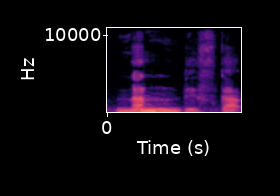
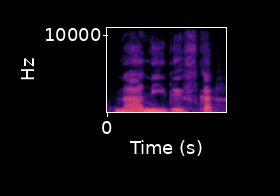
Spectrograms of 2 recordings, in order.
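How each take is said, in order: First: The first word is the short form nan. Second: The first word is the full form nani. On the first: The speaker calls it right. "but nan desu ka with this D sound" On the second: The speaker calls it wrong. "we don't say nani desu ka"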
